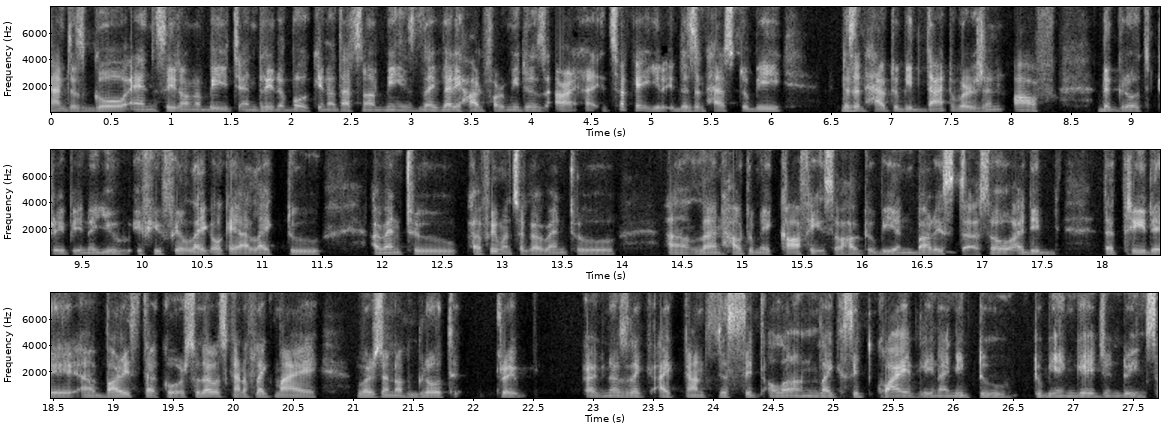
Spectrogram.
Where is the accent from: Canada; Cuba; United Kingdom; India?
India; I grew up in India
